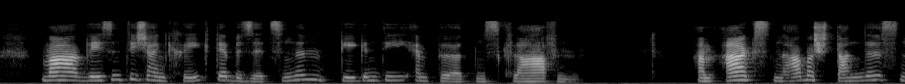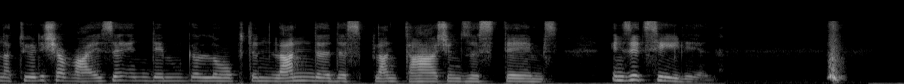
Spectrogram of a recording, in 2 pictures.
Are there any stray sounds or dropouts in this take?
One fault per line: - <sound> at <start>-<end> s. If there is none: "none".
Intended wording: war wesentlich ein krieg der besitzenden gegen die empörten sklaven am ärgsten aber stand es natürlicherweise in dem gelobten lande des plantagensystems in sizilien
- whoosh at 17.3-17.5 s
